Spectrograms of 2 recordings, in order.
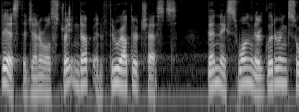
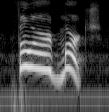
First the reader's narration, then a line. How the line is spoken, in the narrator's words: the captain screamed to the private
